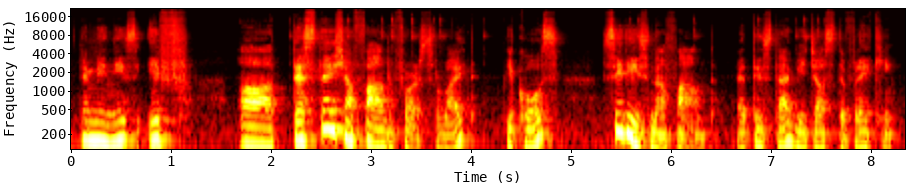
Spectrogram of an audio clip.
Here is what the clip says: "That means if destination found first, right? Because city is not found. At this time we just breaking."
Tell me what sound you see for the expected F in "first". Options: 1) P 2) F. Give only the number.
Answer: 2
